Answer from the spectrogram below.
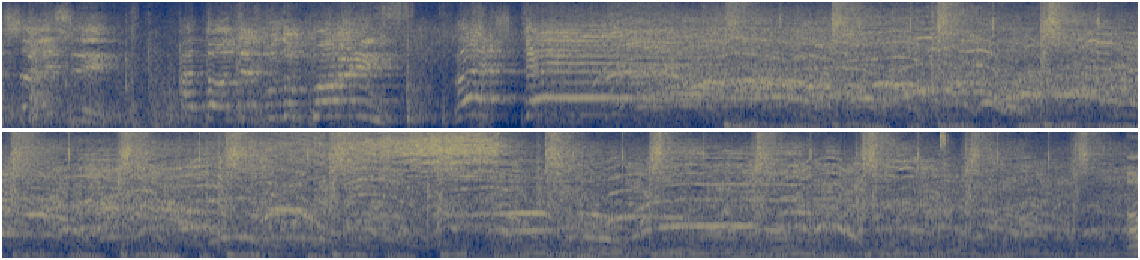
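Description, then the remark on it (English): A large crowd cheers and shouts in celebration, loud and sustained, with whoops and yells rising over a thumping rhythmic beat that kicks in partway through and continues to the end. “That sound means it's time for the celebrations of the show.”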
